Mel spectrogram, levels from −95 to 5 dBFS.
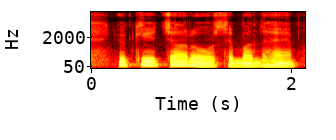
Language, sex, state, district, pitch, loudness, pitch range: Maithili, male, Bihar, Bhagalpur, 100 Hz, -13 LUFS, 95-125 Hz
